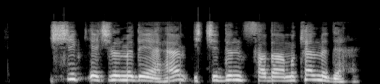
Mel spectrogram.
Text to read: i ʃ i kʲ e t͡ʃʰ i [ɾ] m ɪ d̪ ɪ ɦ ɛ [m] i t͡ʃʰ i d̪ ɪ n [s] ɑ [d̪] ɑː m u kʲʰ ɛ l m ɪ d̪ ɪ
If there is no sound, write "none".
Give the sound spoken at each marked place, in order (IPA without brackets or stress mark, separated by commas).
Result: l, m, s, d̪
